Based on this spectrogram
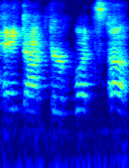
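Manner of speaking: slow, drawn-out phone assistant AI voice. Retelling how the other made it talk: imitating a Siri voice. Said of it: "It was like a Siri".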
